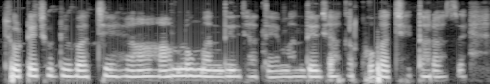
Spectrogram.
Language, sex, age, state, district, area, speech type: Hindi, female, 30-45, Uttar Pradesh, Ghazipur, rural, spontaneous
